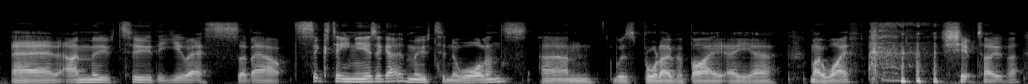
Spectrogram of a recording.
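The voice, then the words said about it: British accent. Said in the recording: “You have a British accent ... Originally from the UK, as you can tell from my accent, very similar to your accent.”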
